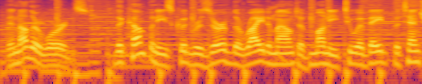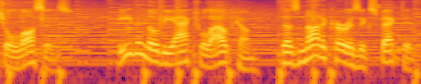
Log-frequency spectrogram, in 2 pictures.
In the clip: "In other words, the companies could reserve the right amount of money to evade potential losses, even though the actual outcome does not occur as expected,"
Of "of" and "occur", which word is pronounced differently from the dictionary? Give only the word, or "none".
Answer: none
